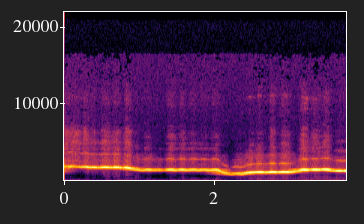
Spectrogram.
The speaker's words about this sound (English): Stop whistling and go to sleep. It's late.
